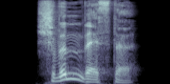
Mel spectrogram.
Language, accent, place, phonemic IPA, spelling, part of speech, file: German, Germany, Berlin, /ˈʃvɪmˌvɛstə/, Schwimmweste, noun, De-Schwimmweste.ogg
- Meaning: life jacket, life vest, lifevest, lifejacket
